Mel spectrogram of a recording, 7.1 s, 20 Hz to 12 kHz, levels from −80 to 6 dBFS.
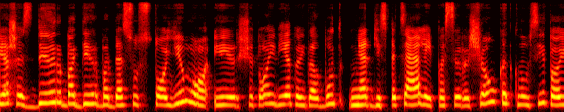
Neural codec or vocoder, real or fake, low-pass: codec, 32 kHz, 1.9 kbps, SNAC; fake; 10.8 kHz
